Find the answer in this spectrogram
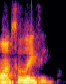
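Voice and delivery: ordinary talk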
